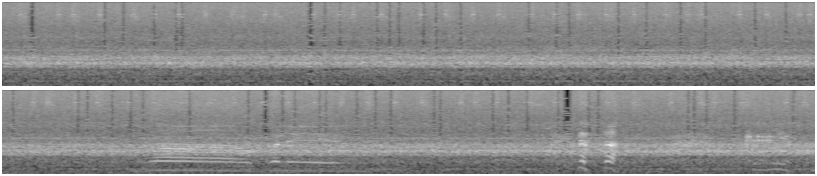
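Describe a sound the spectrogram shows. Tyres roar steadily on a highway from inside a moving car.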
